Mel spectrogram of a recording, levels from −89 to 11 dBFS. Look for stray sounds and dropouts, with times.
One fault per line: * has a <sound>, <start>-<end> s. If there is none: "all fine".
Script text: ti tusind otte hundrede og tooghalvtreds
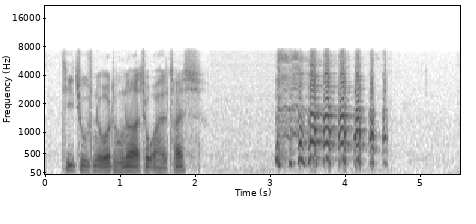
* has a laugh, 3.0-4.6 s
